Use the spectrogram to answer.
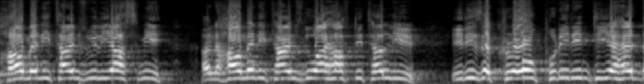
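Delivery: angry. Retold or imitated. Grown son scolds his father for asking repeatedly, angry. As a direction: raise the pitch in mounting irritation, acting out a fed-up son. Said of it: "becomes angry and he says".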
